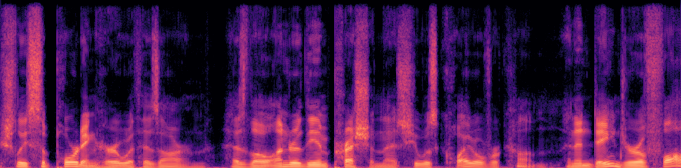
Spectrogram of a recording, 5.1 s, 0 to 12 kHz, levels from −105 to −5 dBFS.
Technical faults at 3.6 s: none

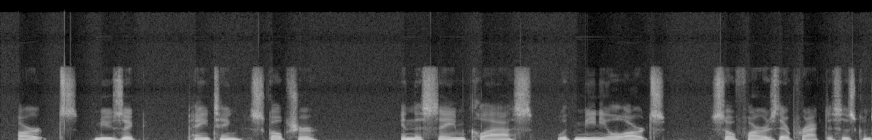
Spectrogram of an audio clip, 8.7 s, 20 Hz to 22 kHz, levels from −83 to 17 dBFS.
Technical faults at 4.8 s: gain pumping

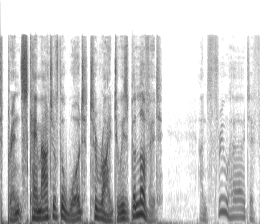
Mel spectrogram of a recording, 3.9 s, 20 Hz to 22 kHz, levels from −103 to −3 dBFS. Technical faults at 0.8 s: none

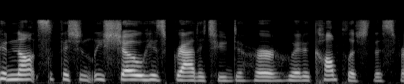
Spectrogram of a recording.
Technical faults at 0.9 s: none

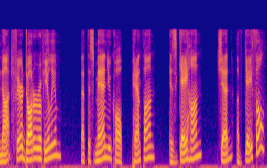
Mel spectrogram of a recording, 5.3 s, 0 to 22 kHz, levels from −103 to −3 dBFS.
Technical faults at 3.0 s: wrong sample rate

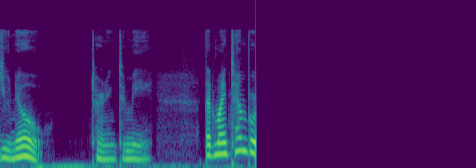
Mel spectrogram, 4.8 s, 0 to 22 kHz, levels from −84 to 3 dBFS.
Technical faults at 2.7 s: audio dropout to silence

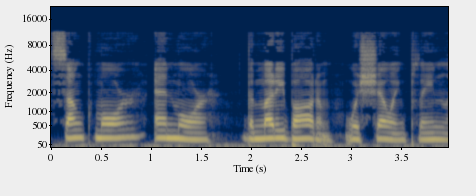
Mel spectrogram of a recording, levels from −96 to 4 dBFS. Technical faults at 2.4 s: channel delay (comb filtering)

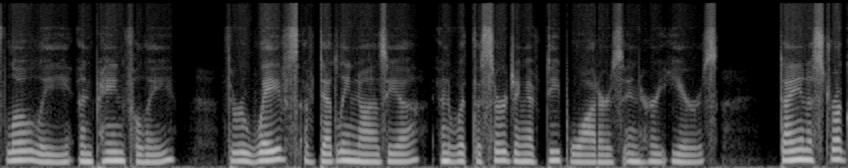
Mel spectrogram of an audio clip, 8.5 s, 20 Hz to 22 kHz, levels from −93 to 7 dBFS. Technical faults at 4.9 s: sample clock jitter

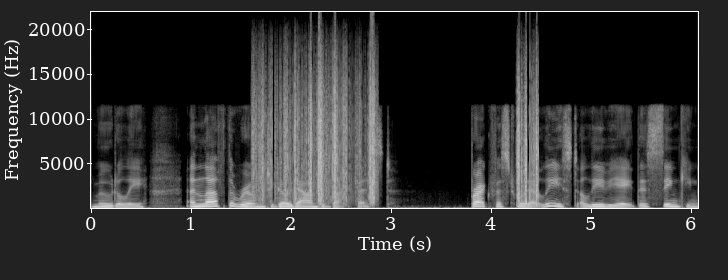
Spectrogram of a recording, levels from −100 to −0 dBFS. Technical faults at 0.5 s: none

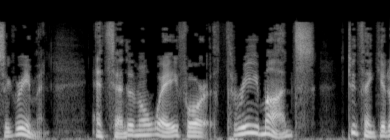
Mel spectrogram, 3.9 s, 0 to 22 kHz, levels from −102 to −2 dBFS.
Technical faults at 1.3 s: damaged data in a compressed stream

